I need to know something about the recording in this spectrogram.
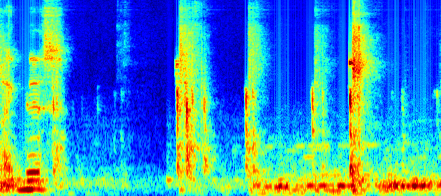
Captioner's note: keyboard clacking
